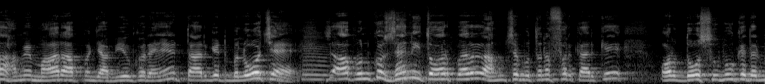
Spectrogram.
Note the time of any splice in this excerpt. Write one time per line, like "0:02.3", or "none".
none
